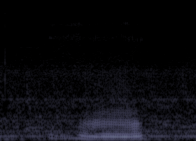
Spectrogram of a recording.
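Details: A man sleeping gives a single low, droning snore on a breath in, lasting under a second; ordinary snoring.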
